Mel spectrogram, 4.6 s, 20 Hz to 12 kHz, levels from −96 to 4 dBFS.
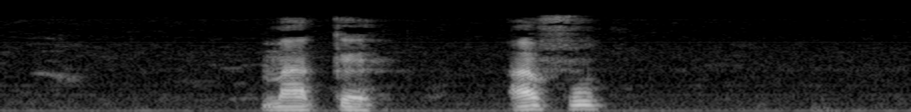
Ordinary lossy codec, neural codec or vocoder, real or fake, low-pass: AAC, 64 kbps; none; real; 7.2 kHz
